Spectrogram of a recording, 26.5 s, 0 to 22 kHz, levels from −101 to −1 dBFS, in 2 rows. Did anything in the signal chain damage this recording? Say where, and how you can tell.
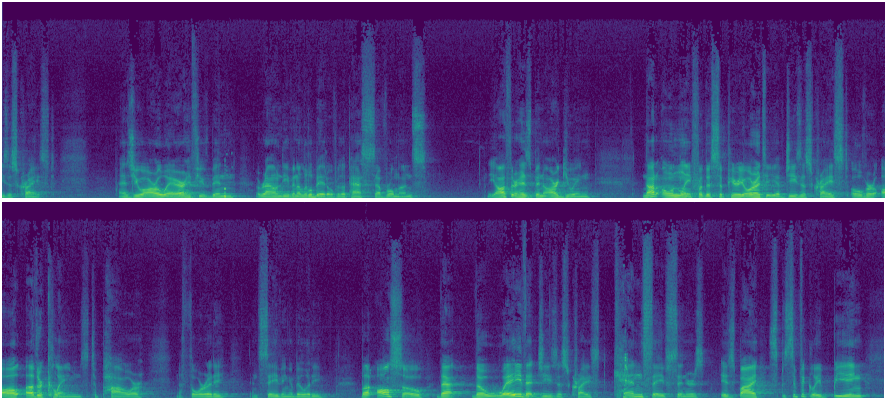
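Yes. Corrupt frame decoded, in the codec, at 3.32 to 3.35 s, 18.75 s and 22.56 to 22.62 s: short chirps, squeaks, blips or bursts of noise where damaged frames decoded energy at the wrong frequencies.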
